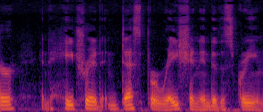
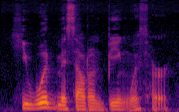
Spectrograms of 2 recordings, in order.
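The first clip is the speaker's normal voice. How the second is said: ordinary delivery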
